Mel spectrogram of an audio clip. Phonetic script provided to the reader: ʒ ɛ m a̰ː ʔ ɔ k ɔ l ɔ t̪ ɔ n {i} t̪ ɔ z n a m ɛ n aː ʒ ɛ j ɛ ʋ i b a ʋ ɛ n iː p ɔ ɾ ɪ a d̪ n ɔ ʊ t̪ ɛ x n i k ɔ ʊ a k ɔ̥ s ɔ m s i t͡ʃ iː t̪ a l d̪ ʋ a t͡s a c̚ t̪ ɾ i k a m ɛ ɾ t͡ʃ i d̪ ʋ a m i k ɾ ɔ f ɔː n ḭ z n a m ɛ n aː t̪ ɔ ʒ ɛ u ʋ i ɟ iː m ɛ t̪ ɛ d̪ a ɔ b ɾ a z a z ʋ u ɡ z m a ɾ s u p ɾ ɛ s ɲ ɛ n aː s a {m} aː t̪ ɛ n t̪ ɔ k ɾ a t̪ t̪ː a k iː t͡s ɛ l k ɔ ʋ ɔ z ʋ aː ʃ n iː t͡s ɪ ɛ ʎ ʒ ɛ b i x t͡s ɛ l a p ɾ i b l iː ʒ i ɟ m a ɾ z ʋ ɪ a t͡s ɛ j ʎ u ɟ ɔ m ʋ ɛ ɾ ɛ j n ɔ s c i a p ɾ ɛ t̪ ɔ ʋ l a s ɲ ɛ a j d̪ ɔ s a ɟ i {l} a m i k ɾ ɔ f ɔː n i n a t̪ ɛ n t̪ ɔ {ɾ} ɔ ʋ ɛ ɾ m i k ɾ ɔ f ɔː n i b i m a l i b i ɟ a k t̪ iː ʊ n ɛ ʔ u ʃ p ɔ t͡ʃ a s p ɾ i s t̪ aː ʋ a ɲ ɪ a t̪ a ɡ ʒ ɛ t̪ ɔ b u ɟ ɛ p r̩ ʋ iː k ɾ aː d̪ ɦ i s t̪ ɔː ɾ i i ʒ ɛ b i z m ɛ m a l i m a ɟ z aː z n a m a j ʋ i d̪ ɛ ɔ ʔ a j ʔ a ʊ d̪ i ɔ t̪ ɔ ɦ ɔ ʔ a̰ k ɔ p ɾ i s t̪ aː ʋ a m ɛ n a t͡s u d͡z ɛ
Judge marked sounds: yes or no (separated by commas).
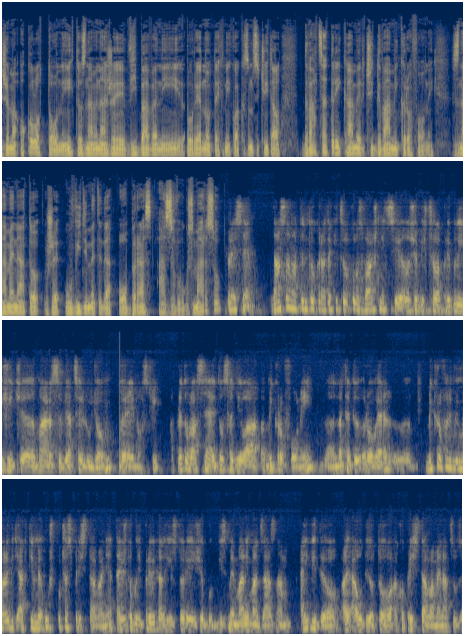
yes, yes, yes, yes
